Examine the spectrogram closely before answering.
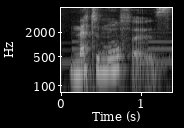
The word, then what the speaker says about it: metamorphose: An example of some other quadrisyllabic words would be metamorphose and coordinate and lolliable. Metamorphose. The stress is on the 3rd syllable.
